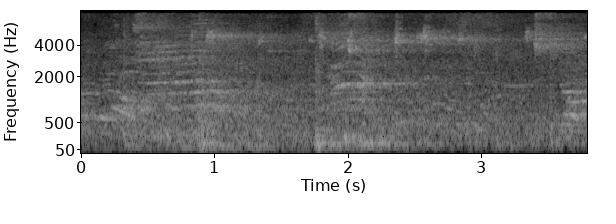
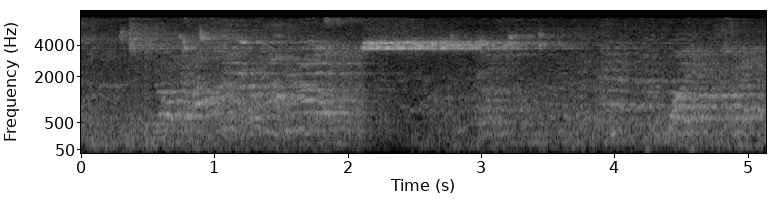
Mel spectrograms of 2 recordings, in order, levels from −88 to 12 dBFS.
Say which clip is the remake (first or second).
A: second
